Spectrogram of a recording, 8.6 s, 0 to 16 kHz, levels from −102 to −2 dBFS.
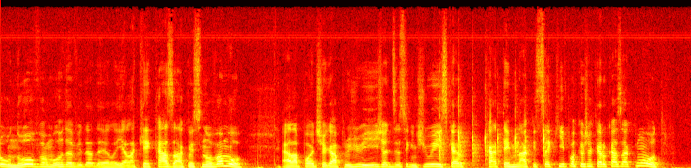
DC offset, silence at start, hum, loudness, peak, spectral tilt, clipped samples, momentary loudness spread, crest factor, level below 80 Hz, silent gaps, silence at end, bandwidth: under 0.1%; 0 s; none; -18 LUFS; -4 dBFS; -5.5 dB/octave; under 0.1%; 6 LU; 14 dB; -42 dBFS; none; 0.15 s; 15.5 kHz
